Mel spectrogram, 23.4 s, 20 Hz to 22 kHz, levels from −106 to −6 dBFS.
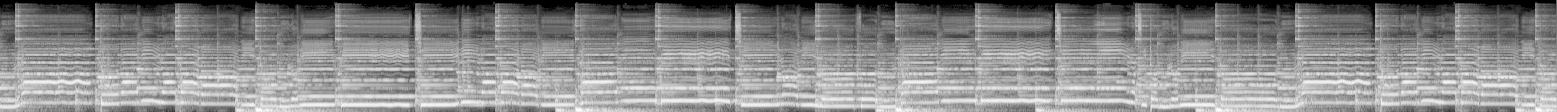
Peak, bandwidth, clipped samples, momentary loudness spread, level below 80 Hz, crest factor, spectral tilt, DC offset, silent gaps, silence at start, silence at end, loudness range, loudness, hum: -2 dBFS; 19.5 kHz; under 0.1%; 3 LU; -32 dBFS; 12 dB; -4.5 dB/octave; under 0.1%; none; 0 s; 0 s; 1 LU; -14 LUFS; none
